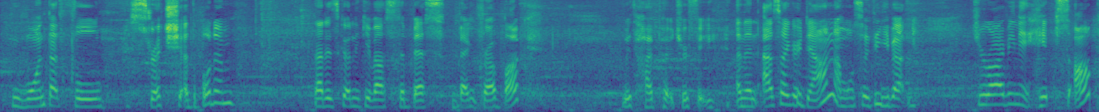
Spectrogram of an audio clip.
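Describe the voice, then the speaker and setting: A woman's voice: mid-range voice, noisy background. A woman fitness coach explaining and cueing a workout as she hosts a gym vlog. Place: indoor gym.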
